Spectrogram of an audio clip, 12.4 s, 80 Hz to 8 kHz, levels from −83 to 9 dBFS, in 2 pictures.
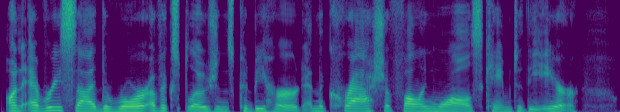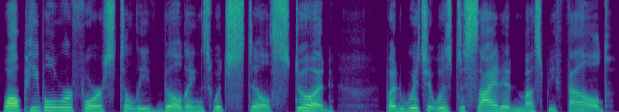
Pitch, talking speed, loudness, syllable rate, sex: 165 Hz, 185 wpm, -21 LUFS, 4.6 syllables/s, female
